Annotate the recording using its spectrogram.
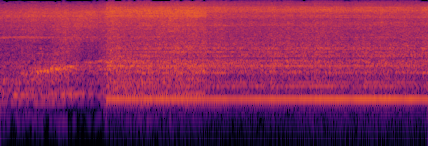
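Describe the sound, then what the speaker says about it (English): Mixing tank recirculating zinc citrate slurry, a steady loud mechanical whir that steps up in intensity after about a second, then holds as a constant hum with a sustained tonal drone. "Now that we're mixing well in the tank, we're going to start our recirculation."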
